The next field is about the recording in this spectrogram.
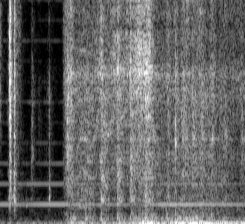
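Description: Starter whirs, then the engine catches briefly and rumbles on sprayed fluid; it only fires that way, so no fuel is arriving.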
